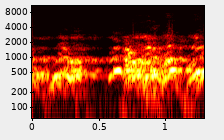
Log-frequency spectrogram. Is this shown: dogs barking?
yes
